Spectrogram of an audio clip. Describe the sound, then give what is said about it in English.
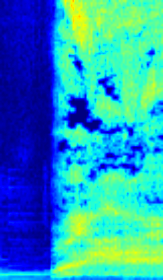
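A snow leopard's sudden loud, growling roar bursts in after a brief low hum, rising slightly in pitch and holding strong and raspy for over a second with no talking. “The snow leopard roared.”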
